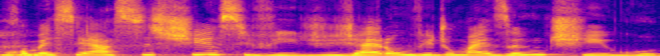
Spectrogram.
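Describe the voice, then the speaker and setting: A woman with a high voice speaks, and audible room echo can be heard around her. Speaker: podcast host. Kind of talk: casual chat.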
